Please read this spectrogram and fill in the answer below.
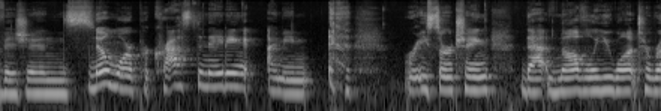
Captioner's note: coughs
